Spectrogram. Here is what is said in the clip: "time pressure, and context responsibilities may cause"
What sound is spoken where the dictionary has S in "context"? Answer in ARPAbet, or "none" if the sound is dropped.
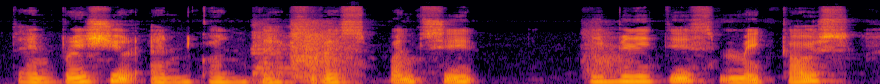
none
